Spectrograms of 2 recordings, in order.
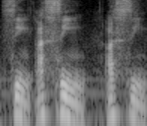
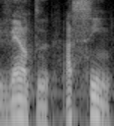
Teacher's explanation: at that moment I'm saying those vowels, I can feel my nasal cavity vibrating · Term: nasal vowel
